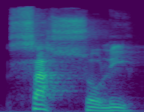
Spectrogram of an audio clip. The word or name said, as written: Sassoli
